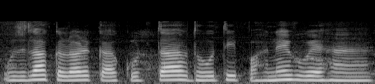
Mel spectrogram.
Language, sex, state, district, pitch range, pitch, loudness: Hindi, female, Bihar, West Champaran, 185-205 Hz, 195 Hz, -16 LUFS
